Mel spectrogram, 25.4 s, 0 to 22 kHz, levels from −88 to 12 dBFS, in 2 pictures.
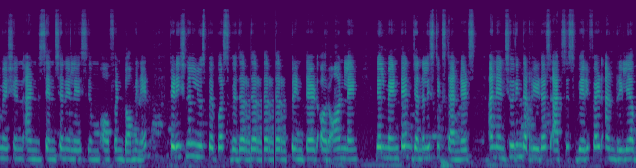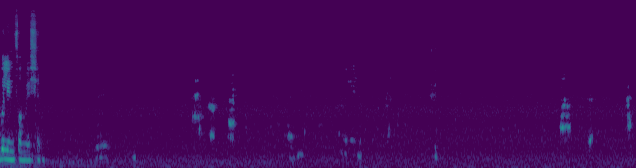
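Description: From 5.01 s to 5.72 s the speech catches in a CD stuck on one turn: a fragment about 236 ms long plays three times in a row, with a brief mute at each jump, before playback moves on into "printed or". A scratch or read error sent the laser back one track at the same point on successive revolutions, so the same slice repeats at a fast, even rate.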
